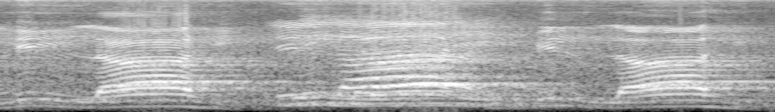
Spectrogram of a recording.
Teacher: اللہ کے لام سے پہلے زیر آ جائے تو اللہ کے لام کو باریک پڑھنا ہے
